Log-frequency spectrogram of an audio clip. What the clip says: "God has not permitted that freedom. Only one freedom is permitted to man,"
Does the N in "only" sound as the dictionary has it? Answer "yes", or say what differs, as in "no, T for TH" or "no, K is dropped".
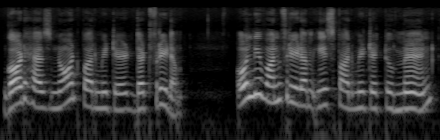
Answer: yes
